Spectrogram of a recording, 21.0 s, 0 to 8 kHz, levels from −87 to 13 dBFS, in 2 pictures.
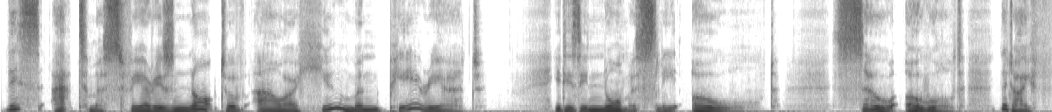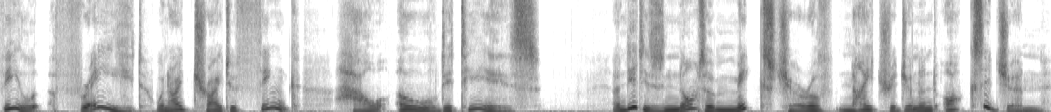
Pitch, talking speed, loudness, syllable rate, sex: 155 Hz, 100 wpm, -18 LUFS, 3.0 syllables/s, male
